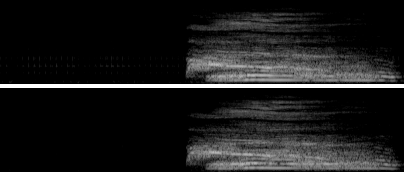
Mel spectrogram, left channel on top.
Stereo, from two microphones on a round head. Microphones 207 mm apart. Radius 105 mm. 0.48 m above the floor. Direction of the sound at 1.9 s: 30° left (ahead or behind).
